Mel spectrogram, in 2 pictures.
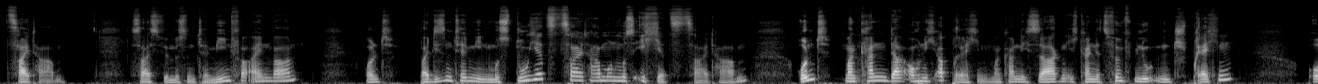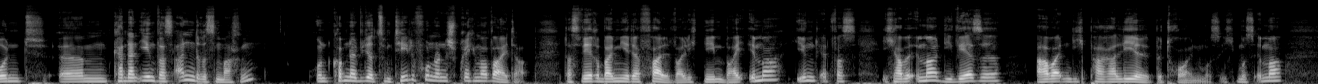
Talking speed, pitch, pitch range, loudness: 190 wpm, 135 Hz, 115-165 Hz, -21 LUFS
